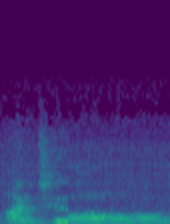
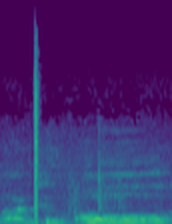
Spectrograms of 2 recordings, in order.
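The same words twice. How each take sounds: First: Slow self-pity. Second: Slow and louder, dragging each word; a mock moan about age; louder whiny self-talk. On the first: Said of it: "repeated self-talk". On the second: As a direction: sigh it out like you're fed up. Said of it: "repeated louder". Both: Shown as a demonstration.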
